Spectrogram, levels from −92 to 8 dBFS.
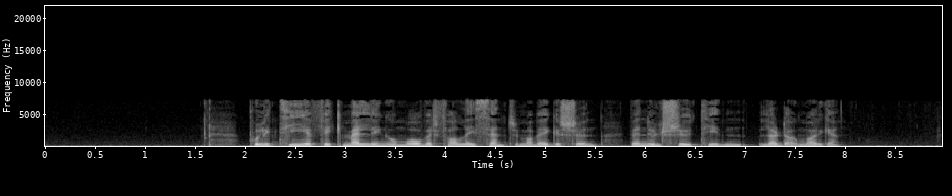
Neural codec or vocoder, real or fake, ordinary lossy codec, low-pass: none; real; MP3, 48 kbps; 7.2 kHz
